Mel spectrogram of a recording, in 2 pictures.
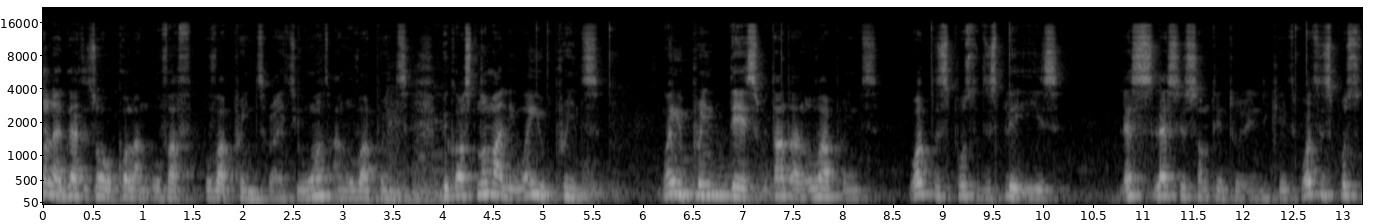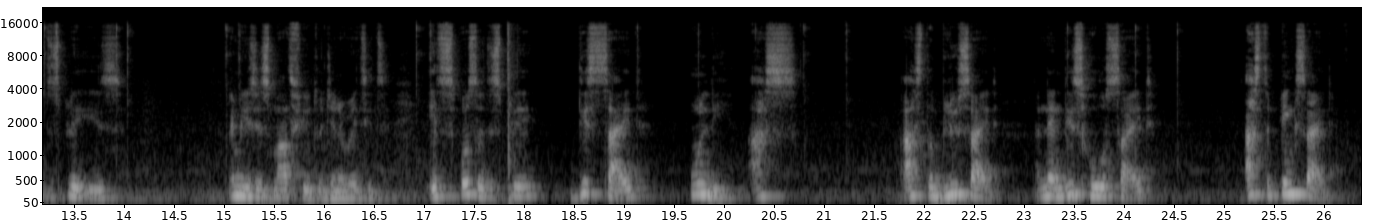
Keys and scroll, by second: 25.4 ctrl+z.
